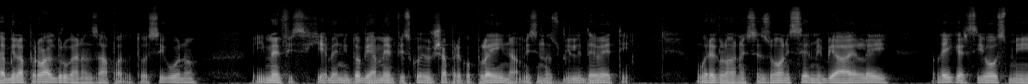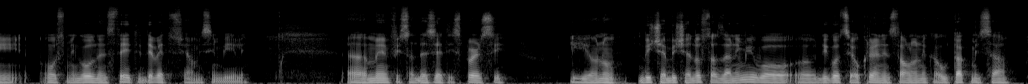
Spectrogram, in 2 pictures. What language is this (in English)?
Croatian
